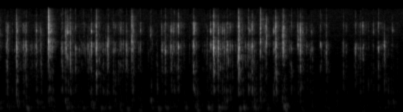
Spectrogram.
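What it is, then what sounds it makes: Plastic computer keyboard being typed on. Fingertips of both hands type rapidly on a black full-size plastic computer keyboard resting on a desk. The result is a quick, steady run of sharp, bright plastic key clicks with almost no ring after each tap.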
